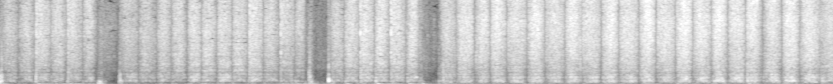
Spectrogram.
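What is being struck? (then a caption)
Leather dress shoe rubbed with a cloth. A gloved hand rubs and buffs a hollow, empty brown Santoni leather oxford shoe, mounted on a stand beside its matching pair, with a yellow cloth. The result is a steady run of quick, rhythmic swishing strokes, with a low rumble beneath brighter cloth friction and a few brief pauses early on.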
